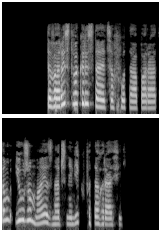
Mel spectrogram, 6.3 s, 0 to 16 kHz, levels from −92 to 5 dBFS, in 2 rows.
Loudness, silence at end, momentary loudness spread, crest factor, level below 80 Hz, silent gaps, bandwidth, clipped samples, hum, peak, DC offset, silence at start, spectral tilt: -17 LUFS; 0.75 s; 11 LU; 16 dB; -66 dBFS; 2.49-2.54 s, 2.73-2.77 s, 3.36-3.41 s, 4.94-4.99 s; 7.8 kHz; under 0.1%; none; -2 dBFS; under 0.1%; 0.9 s; -3.5 dB/octave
